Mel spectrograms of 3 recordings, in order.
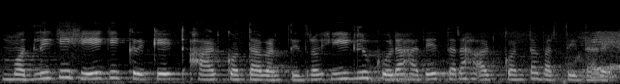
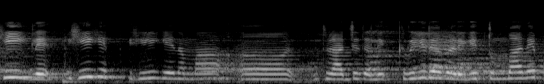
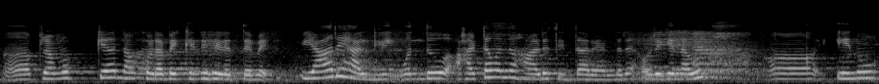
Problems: constant background noise, continuous background conversations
